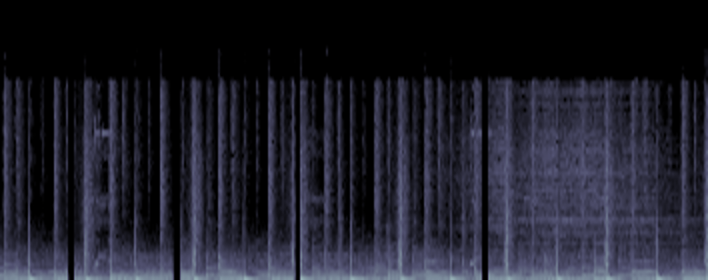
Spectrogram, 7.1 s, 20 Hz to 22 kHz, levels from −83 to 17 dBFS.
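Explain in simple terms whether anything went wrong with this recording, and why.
Four brief dropouts cut the sound out completely: at 0.68, 1.73, 2.94 and 4.82 seconds. Three last 64 ms and one about 85 ms. Each is a block of digital silence, most likely where the program didn't deliver audio in time and filled the gap with nothing.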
